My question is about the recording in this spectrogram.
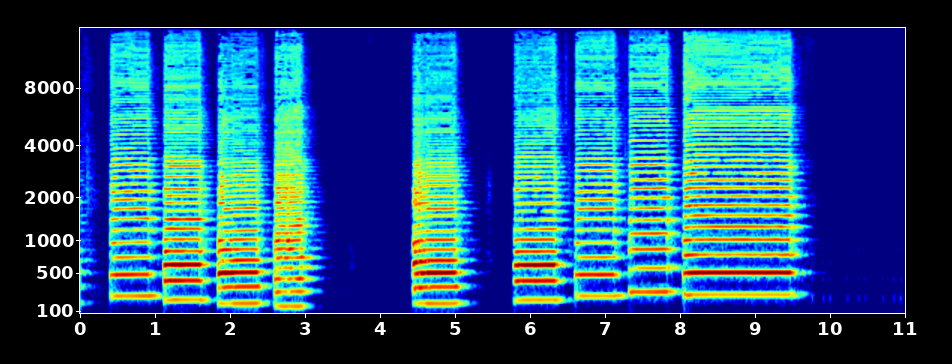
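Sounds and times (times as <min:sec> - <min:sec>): alto saxophone note: 0:00.4 - 0:03.2, 0:04.4 - 0:05.2, 0:05.8 - 0:09.7.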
